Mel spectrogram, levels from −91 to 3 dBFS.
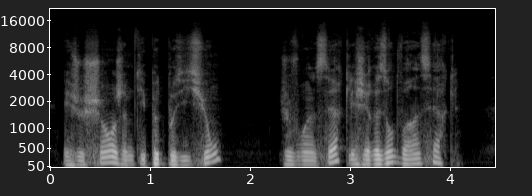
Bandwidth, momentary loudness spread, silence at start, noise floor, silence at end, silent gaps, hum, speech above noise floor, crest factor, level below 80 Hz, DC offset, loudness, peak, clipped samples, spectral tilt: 14 kHz; 10 LU; 0.15 s; -78 dBFS; 0.4 s; none; none; 46 dB; 22 dB; -64 dBFS; under 0.1%; -32 LUFS; -12 dBFS; under 0.1%; -6 dB/octave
